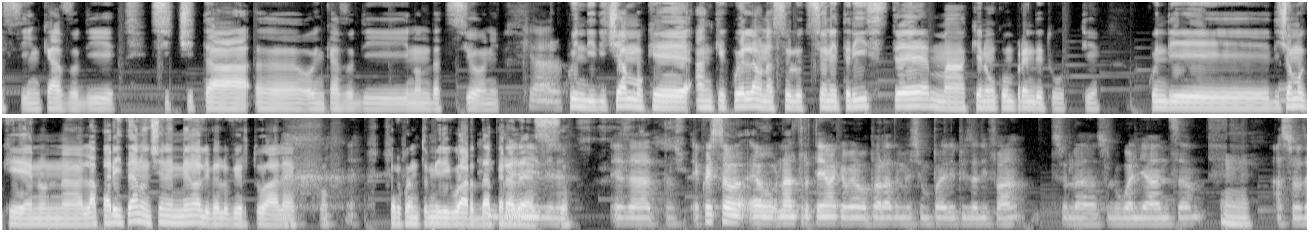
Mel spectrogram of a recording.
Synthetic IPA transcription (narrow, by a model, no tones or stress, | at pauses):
siːŋkaːzod̪isit͡ʃːit̪a | oiŋkaːzod̪iːnond̪at̪sːjoːni | kjaɾkwind̪id̪it͡ʃaːmok̟eaŋk̟ekwelːaɛunasolut̪sːjoːnet̪ɾist̪emak̟ːenːoŋkompɾɛnd̪et̪ut̪ːi | kwind̪i | d̪it͡ʃaːmok̟enːonlapaɾit̪anːont͡ʃɛnːemːeːnoalːivɛlːovirt̪uaːleɛkʰːo | perkwant̪omiɾiɡward̪apeɾad̪ɛsːo | ḛzat̪ːoḛkwest̪oɛunalt̪ɾot̪ɛːmakeabjamoparlaːt̪oĩɱveːt͡ʃeumpaːjod̪iepizɔːd̪ifa | sulːasulːuɡwaʎːant̪sa | a̰sːolut̪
